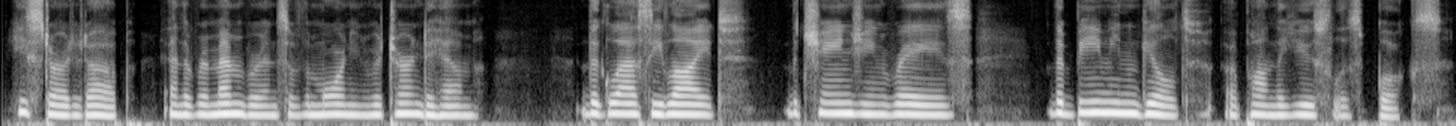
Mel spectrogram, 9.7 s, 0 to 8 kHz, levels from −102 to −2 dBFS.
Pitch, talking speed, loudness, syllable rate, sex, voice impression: 190 Hz, 150 wpm, -16 LUFS, 4.8 syllables/s, female, feminine, adult-like, tensed, raspy, intellectual, lively, strict, sharp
